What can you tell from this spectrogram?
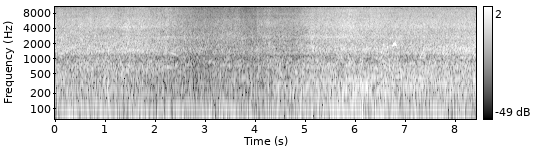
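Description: Ocean surf washing onto the beach in a steady wash of noise, with wind buffeting the microphone.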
